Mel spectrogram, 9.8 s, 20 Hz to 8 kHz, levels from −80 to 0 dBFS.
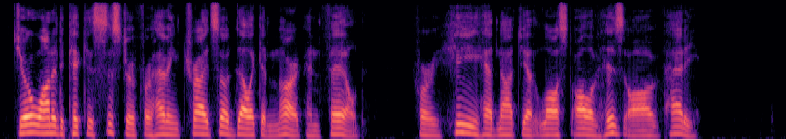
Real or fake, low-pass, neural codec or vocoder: fake; 7.2 kHz; codec, 16 kHz, 4 kbps, FunCodec, trained on Chinese and English, 50 frames a second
